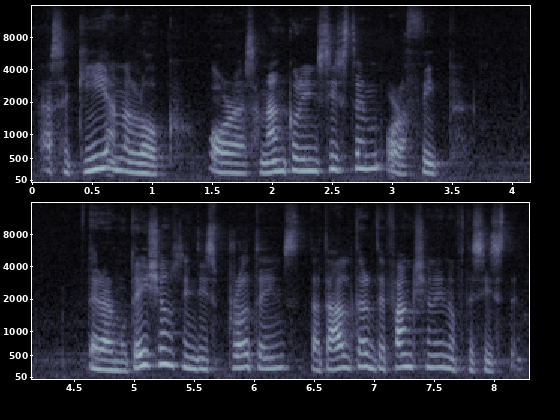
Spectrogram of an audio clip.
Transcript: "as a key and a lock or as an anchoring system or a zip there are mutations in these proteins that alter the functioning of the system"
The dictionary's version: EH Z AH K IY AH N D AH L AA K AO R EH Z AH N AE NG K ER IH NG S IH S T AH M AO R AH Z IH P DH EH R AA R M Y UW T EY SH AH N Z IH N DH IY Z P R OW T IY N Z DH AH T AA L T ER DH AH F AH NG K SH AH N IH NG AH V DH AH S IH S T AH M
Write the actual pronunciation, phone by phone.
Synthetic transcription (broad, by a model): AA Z AH K IY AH N AH L AA K AO R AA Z AH N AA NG K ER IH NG S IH S T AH M AO R AH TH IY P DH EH R AA R M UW T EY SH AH N S IH N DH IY S P R OW T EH N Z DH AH T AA L T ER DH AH F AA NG K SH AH N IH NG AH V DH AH S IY S T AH M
